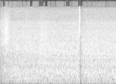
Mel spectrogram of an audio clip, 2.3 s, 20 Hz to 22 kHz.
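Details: Early-1960s Philco Noiseless air conditioner under restoration: smooth, even airflow hush with barely audible compressor, no rattles, squeaks or ringing, frost forming; normal compressor running.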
